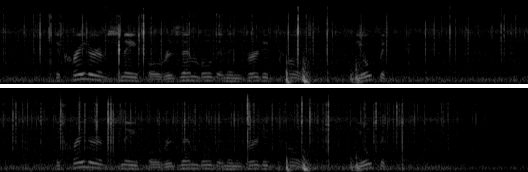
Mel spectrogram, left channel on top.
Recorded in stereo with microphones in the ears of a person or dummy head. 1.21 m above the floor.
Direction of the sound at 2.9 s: 65° left (ahead or behind).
